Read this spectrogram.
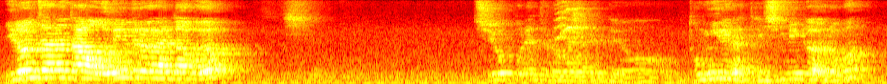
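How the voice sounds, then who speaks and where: A man preaching a sermon as pastor, lively and teasing his congregation with questions. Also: high voice, a little fast, slight background noise. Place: large church hall. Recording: very echoey hall, mic far off.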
